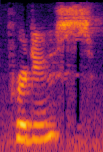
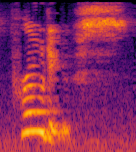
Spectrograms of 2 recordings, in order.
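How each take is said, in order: First: Produce said as the verb, stress on the second syllable, pro-DUCE; noun vs verb. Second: Produce said as the noun, stress on the first syllable, PRO-duce. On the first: Teacher contrasting the verb produce with the noun. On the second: Teacher contrasting the noun produce with the verb. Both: Shown as a demonstration. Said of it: "it's the same sounds, but".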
